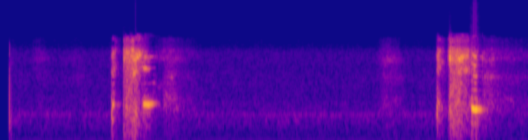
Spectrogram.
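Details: Self-recorded sneezing fit starting slowly, with stifled sneezes making the nasal tickling more intense: two loud sneezes several seconds apart, each with a quick catch of breath before it.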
